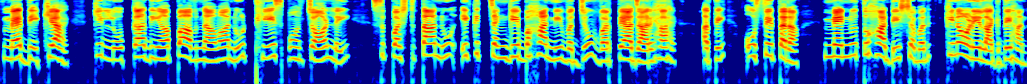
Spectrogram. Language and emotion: Punjabi, disgusted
